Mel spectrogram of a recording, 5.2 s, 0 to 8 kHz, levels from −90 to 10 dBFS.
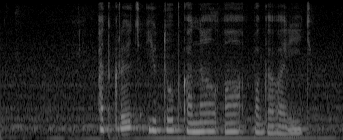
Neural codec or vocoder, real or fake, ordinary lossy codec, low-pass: none; real; none; none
